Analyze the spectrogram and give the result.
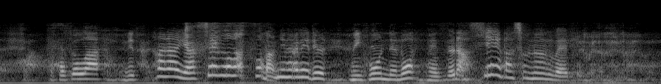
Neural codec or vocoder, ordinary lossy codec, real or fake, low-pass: codec, 16 kHz, 0.5 kbps, FunCodec, trained on LibriTTS, 25 frames a second; MP3, 64 kbps; fake; 7.2 kHz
